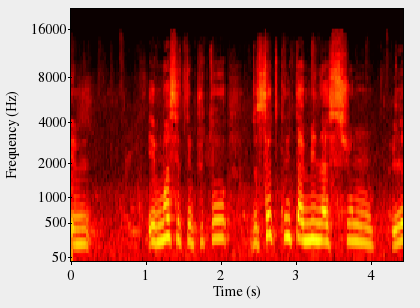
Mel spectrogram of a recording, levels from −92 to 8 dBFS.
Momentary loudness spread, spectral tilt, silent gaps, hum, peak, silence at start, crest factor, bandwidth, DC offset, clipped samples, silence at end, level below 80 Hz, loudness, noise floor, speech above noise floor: 12 LU; -4 dB/octave; none; none; -12 dBFS; 0 s; 18 dB; 15.5 kHz; under 0.1%; under 0.1%; 0 s; -64 dBFS; -28 LUFS; -52 dBFS; 24 dB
